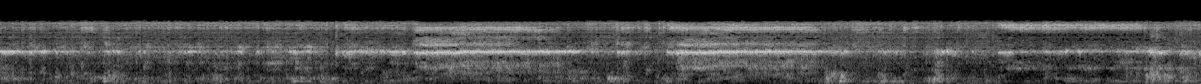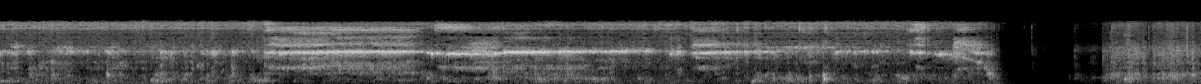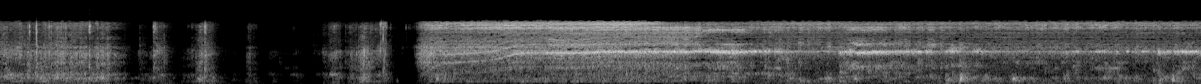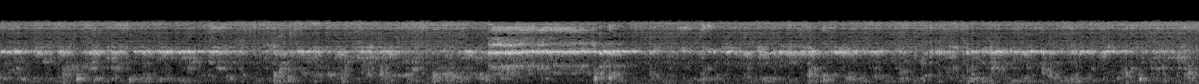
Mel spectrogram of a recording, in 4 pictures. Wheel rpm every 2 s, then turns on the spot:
230, 230, 230, 230, 230, 230, 230, 230, 220, 230, 150, 10, 30, 30, 170, 230, 230, 230, 230, 230, 230, 230, 230, 230.
22-26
